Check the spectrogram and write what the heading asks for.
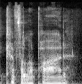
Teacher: in Latin the kappa softens, and they say cephalopod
